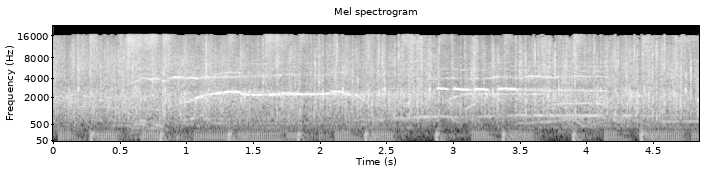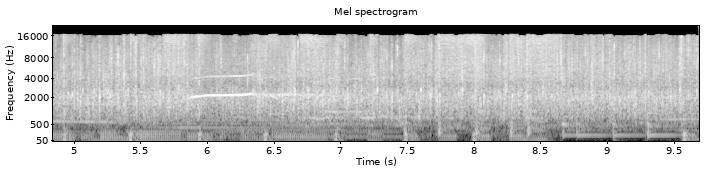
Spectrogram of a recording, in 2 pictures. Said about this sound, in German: Großer Applaus für unsere Runde.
